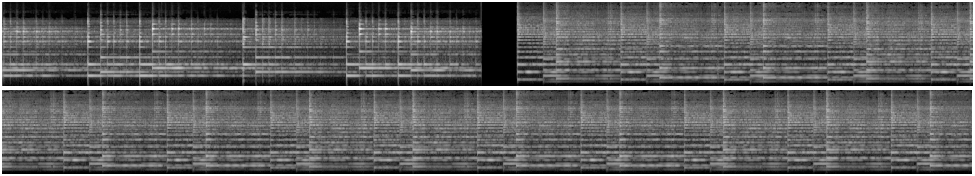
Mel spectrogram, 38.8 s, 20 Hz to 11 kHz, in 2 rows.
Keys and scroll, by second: 9.4 s.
